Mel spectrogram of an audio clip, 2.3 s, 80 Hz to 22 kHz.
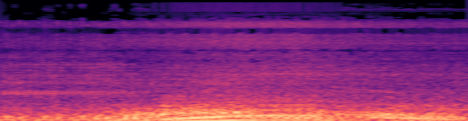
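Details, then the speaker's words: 1998 Mercedes-Benz E300 OM606 diesel at 9,000 ft, with Diesel Purge and Diesel Kleen going through it, no smoke or smell: revs up cleanly and comes down smoother than before, without stumble or rattle; normal revving. "again it's running smooth it's revving revving up about the same maybe bed maybe yeah it's better running up but it's definitely coming down um smoother"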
